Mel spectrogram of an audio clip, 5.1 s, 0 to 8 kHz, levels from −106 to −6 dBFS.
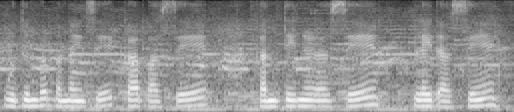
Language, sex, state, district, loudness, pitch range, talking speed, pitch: Nagamese, female, Nagaland, Dimapur, -16 LUFS, 155-170 Hz, 105 wpm, 165 Hz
